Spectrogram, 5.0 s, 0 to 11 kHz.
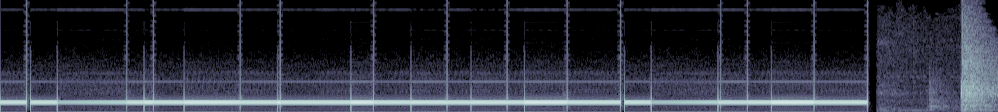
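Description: A steady, loud 1 kHz censor bleep with small clicks through it, bleeping out a long stretch of shouted swearing. It cuts off suddenly about four seconds in.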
